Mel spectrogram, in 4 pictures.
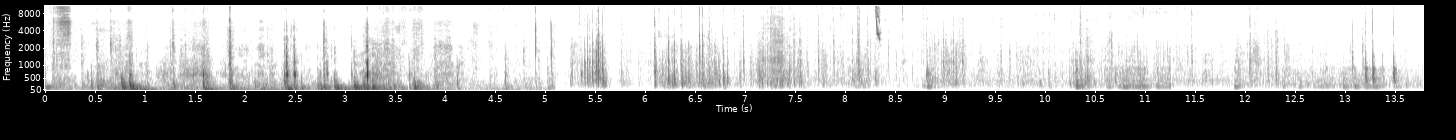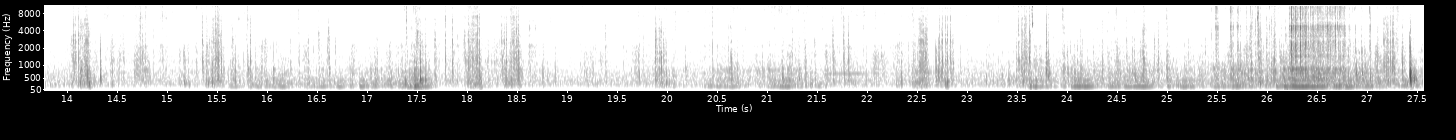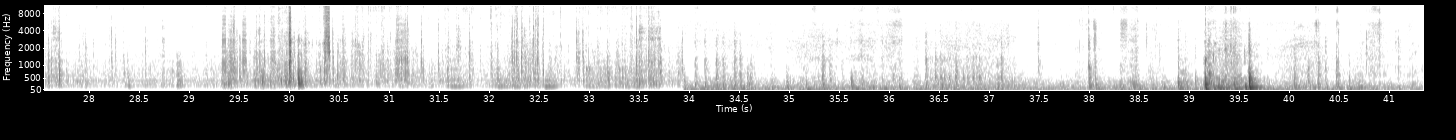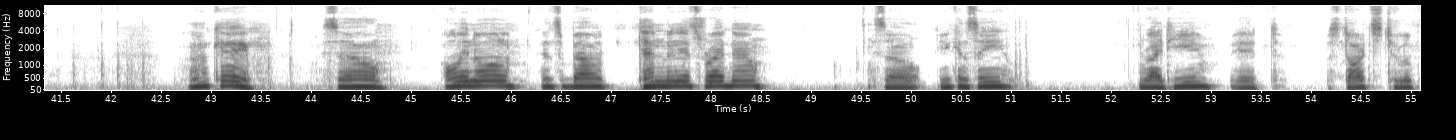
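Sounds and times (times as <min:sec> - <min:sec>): scraping and rubbing plastic: 0:00.0 - 0:42.4.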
